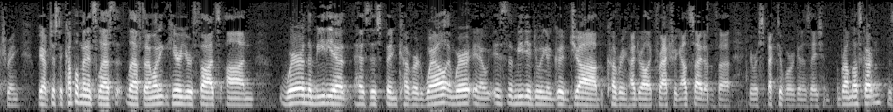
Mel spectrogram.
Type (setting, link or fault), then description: setting, live audience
